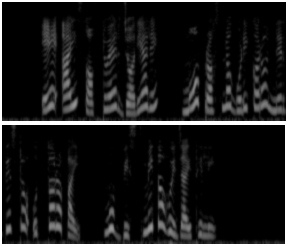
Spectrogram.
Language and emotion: Odia, surprised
